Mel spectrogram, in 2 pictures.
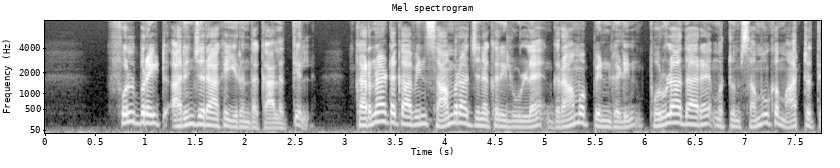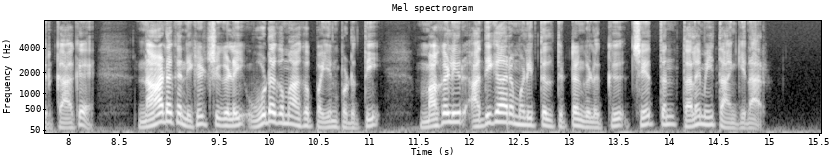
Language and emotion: Tamil, neutral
